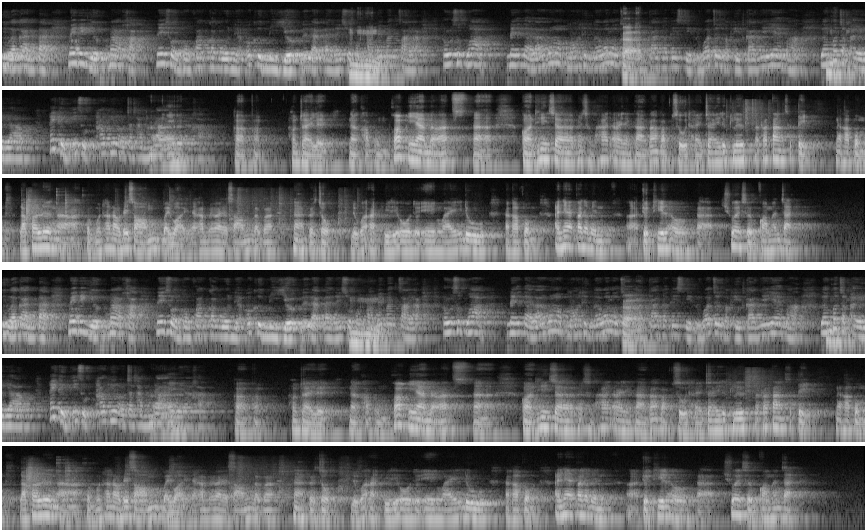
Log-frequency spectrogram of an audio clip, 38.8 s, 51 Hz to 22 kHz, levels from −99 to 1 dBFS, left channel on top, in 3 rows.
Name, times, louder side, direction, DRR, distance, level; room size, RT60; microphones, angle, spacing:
voice 1, 0.0-7.3 7.6-13.4 13.7-16.0, equal, 10° right, -3 dB, 3.5 m, -31 dB
voice 2, 5.2-5.7 9.3-9.6 12.4-12.6 15.1-15.7 16.4-16.8 17.3-17.8 18.1-25.0 25.5-30.0 30.3-30.8 31.1-33.2 33.4-33.9 34.2-35.0 35.3-37.7, left 2 dB, 80° left, 9 dB, 2.3 m, -29 dB
sound 1, 23.8-25.7 26.2-27.1 27.4-28.8 29.1-31.3, left 4 dB, 55° left, 4.1 m, -47 dB
22.0 x 20.5 x 9.7 m, 1.2 s
head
